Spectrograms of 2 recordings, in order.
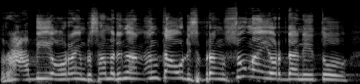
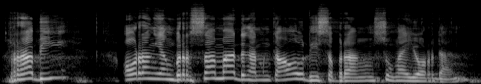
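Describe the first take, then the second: First: It is said in a harsh, angry tone. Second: It is read in a calm, plain tone.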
